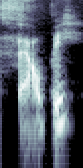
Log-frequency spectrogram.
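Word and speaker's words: Valpy: lot of Fiona falpy so v-a-l-p-y falby I just think is how you pronounce it and Jose I like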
